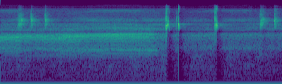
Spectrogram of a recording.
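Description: A male eastern dwarf tree frog gives short, high, sharp pips in pairs to attract females.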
